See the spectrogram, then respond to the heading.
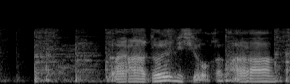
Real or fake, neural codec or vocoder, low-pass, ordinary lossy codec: fake; vocoder, 22.05 kHz, 80 mel bands, HiFi-GAN; 5.4 kHz; Opus, 64 kbps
